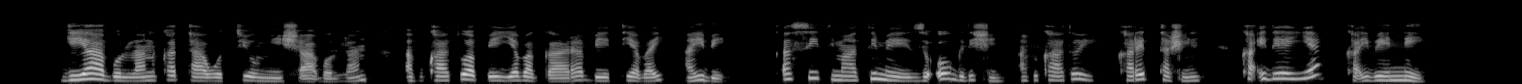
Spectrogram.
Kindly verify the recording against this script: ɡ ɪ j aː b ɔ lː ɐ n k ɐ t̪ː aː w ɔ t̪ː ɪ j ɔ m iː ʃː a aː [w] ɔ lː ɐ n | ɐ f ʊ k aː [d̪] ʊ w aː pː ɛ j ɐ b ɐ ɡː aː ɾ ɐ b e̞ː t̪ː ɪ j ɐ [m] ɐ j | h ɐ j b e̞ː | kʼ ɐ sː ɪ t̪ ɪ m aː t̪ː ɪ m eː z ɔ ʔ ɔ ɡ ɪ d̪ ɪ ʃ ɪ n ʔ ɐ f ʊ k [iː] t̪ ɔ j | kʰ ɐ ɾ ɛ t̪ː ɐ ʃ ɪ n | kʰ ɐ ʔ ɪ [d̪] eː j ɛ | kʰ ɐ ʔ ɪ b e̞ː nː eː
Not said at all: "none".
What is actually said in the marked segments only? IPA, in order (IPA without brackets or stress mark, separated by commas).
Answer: b, t̪, b, aː, d̪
